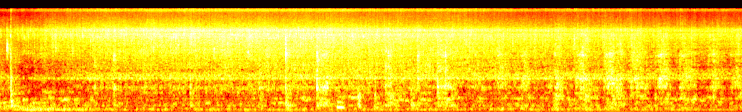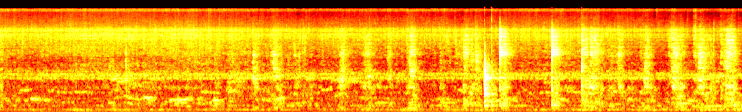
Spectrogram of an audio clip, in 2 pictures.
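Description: Garlic paste sizzling in hot oil in a pot: a steady hiss that swells over the first few seconds, then settles. Later, a spoon stirring and scraping against the pot adds a run of clicks, thickest near the end.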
